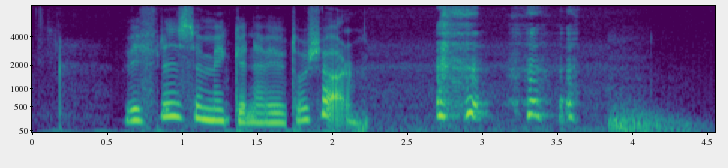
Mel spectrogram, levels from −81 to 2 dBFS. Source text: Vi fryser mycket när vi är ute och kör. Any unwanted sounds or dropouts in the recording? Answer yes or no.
yes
